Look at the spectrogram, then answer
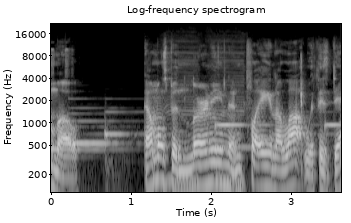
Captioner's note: phone buzzing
